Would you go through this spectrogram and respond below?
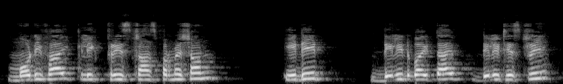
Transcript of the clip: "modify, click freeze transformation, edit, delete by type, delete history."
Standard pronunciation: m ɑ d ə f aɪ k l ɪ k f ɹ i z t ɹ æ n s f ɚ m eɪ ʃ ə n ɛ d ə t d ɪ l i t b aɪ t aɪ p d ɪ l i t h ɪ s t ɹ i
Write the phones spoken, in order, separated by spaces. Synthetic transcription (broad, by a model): m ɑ d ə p aɪ k l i k p ɹ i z t ɹ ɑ n s p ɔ m eɪ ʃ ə n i d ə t d ɪ l i t b aɪ t aɪ p d ɪ l i t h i s t ɹ i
